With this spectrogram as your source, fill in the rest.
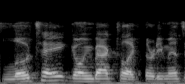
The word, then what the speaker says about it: Lotte: I want to also add in it's pronounced Lotte.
